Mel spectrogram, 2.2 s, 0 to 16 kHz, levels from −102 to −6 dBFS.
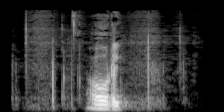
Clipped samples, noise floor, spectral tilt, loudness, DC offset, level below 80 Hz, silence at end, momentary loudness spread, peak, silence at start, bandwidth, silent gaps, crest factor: under 0.1%; -56 dBFS; -7 dB/octave; -17 LUFS; under 0.1%; -66 dBFS; 1.05 s; 26 LU; 0 dBFS; 0.9 s; 11 kHz; none; 22 dB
